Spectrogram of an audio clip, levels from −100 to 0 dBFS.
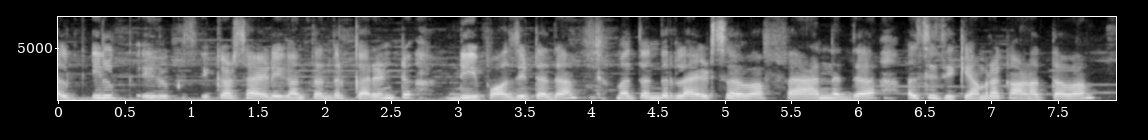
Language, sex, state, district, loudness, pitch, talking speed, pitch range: Kannada, female, Karnataka, Bidar, -15 LUFS, 230 Hz, 120 wpm, 220-240 Hz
